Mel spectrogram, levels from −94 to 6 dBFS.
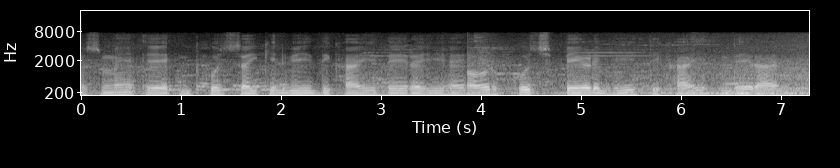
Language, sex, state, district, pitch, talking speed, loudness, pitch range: Hindi, male, Bihar, Darbhanga, 105 Hz, 140 wpm, -17 LUFS, 95-110 Hz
